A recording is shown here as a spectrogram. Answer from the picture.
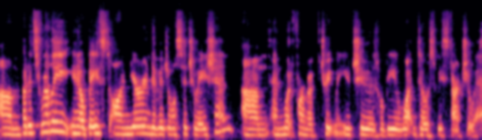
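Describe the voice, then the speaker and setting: A woman speaks with an American accent in an ordinary speaking voice. Her pace is moderate and her pitch variation ordinary. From US Northeast, Philadelphia. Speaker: physician. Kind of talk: Q&A answers on medical topics. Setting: live online Q&A. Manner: conversational, frequent fillers.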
